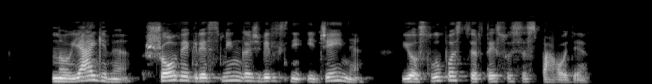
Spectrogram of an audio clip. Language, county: Lithuanian, Klaipėda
